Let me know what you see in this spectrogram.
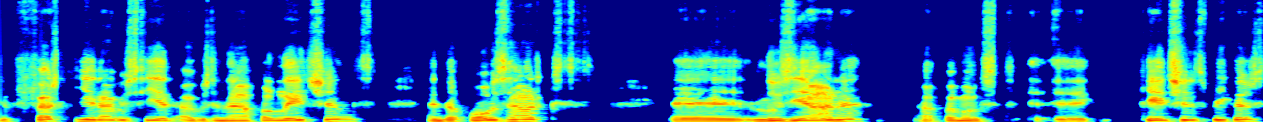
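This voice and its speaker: A man speaks at a fairly slow pace, with long, frequent pauses. His voice is fairly high-pitched, with a northeast Scottish accent. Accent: Scottish, Doric (northeast Scots). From Scotland, Aberdeenshire. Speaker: master weaver and folk singer. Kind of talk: storytelling interview. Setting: remote call. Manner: animated storyteller.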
